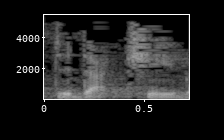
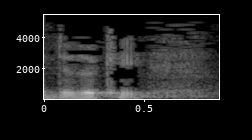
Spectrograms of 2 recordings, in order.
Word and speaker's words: Didache: Sometimes pronounced Didache, but it should be Didache, more correctly pronounced, which is a very early manual for worship, very early indeed, and it's there.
